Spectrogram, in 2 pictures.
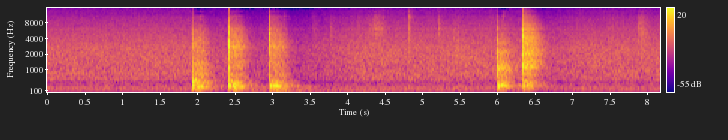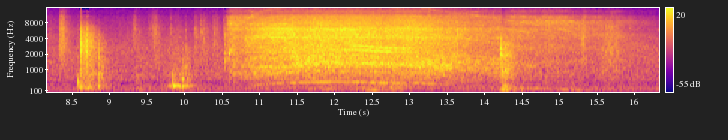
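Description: Sharp knocks on a wooden deep hive box: three quick ones, then a pair, then two single ones. About ten seconds in, a power drill runs for about three seconds with its pitch rising and then falling, and one more knock follows.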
